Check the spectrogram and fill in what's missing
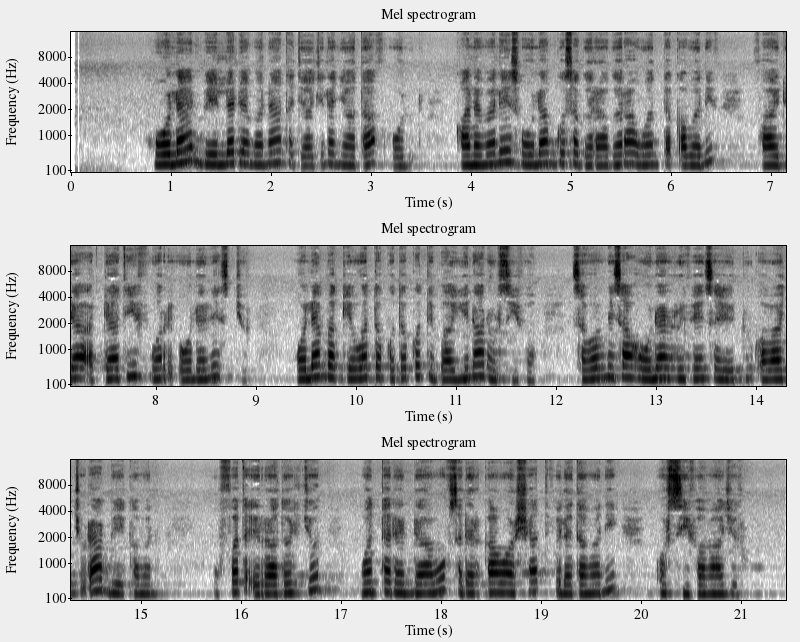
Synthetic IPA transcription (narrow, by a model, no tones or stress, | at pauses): ho̞ːlaːnbe̞ːlːɐd̪ɐmɐnaːt̪ɐd͡ʒaːd͡ʒɪlɐɲaːt̪aːfo̞ːlʊᶑɐ̥ | kɐnɐmɐle̞ːsho̞ːlaːŋɡɔsɐɡɐɾaːɡɐɾaːwɐnt̪ɐkʼɐbɐniːf | faːjɪd̪aːɐ̰d̪ːaːt̪iːfwɐrːɪʔo̞ːlɐneːsd͡ʒɪɾʊ̥ | ho̞ːlaːnbɐkːe̞ːwːɐnt̪ɔkːɔt̪ɔkːɔt̪ːɪbaːjːɪnaːnɔɾsiːfɐ | sɐβɐbnɪɪsaːɦo̞ːlɐnɾɪfeːnsɐhɛd̪ːuːkʼɐβaːt͡ʃːuːᶑaːnbe̞ːkɐmɐn | ʔʊfːɐt̪ɐ̰ʔɪrːaːt̪ɔlt͡ʃuːn | wɐnt̪ɐd̪ɐnd̪ɐʔɐmuːfsɐd̪ɐɾkaːwaːʃːaːt̪ːɪ̥fɪlɐt̪ɐmɐniː | ʔɔɾsiːfɐmaːd͡ʒɪɾʊ̥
